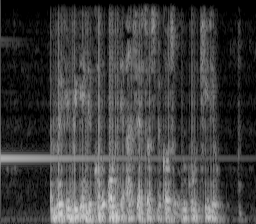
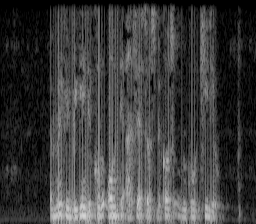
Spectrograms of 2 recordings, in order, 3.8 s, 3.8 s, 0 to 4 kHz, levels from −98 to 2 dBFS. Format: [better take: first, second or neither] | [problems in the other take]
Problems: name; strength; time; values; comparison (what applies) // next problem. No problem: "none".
second | background sound (Marimba, xylophone); 16 dB below the speech // room echo; dies away in 0.2 s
